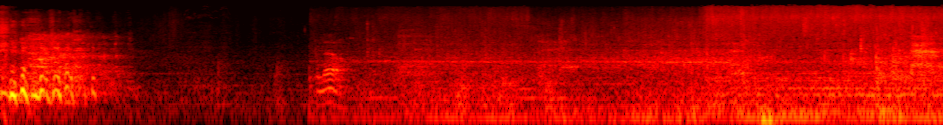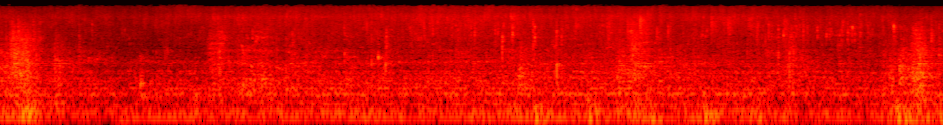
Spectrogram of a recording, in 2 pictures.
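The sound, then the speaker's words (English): Water from a shower runs in a steady, hissing rush that starts after a brief quiet moment and continues fairly loud, with faint voices and a light chuckle mixed in. “I thought it'd be fun if we both took a shower.”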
